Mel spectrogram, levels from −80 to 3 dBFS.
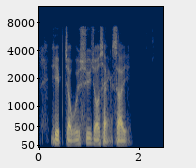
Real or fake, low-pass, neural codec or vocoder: real; 7.2 kHz; none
